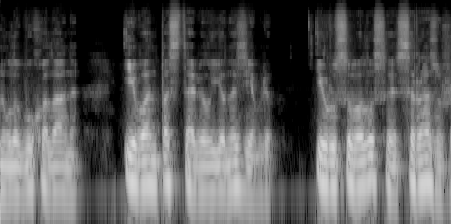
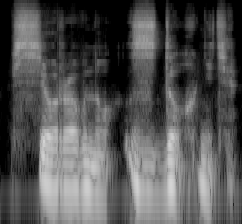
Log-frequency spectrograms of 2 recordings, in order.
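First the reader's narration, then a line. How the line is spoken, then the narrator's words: Angry hiss from grass. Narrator (Russian): зло процедила из травы смуглянка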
